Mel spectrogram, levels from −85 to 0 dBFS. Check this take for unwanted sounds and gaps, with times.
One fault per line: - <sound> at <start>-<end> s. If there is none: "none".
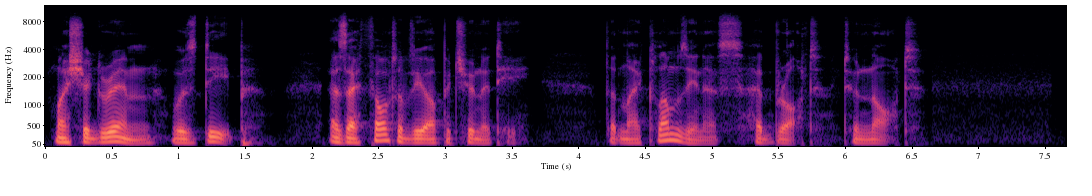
none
